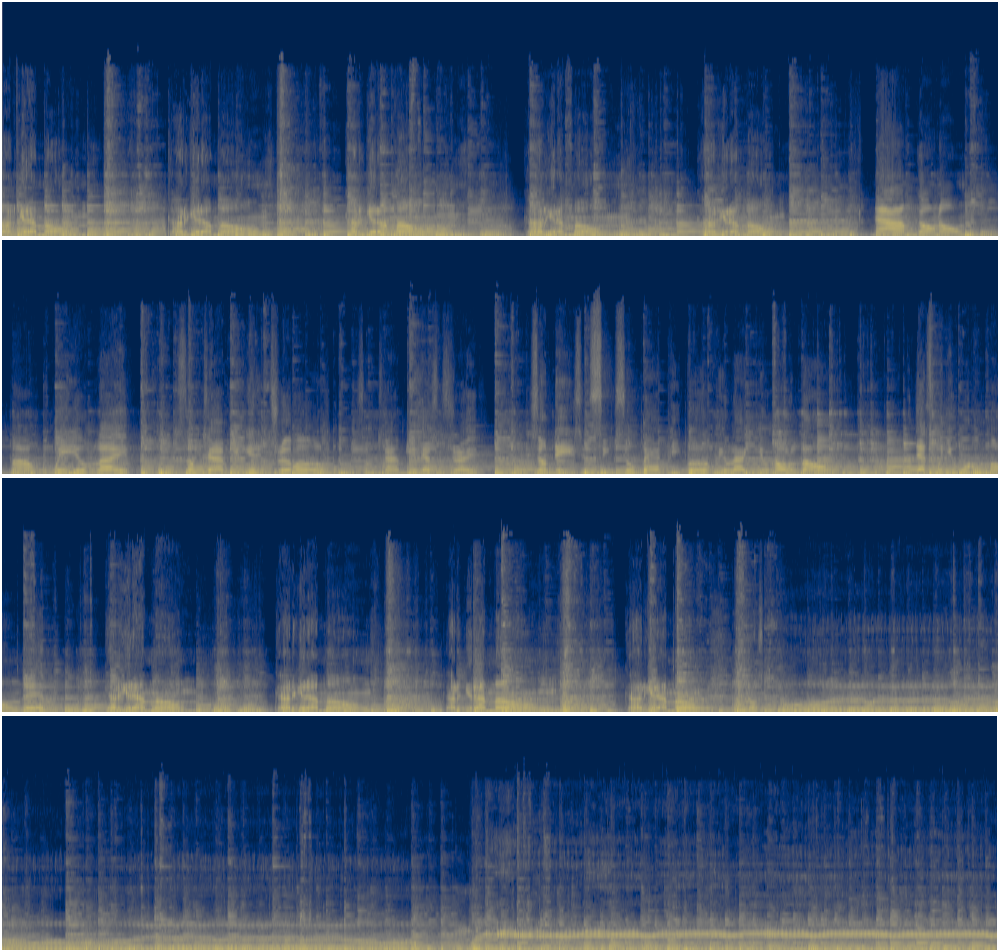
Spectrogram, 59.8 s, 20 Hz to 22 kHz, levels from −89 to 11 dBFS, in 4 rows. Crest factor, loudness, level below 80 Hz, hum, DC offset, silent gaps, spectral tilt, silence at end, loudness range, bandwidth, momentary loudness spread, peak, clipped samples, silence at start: 18 dB; -21 LUFS; -50 dBFS; none; under 0.1%; none; -6 dB/octave; 0 s; 3 LU; 16.5 kHz; 6 LU; -2 dBFS; under 0.1%; 0 s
